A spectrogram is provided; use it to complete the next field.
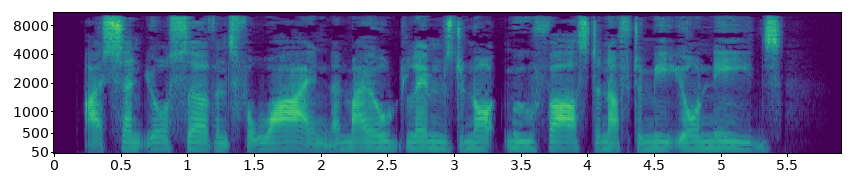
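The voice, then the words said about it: Raspy old man's voice. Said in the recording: “A voice as raspy as sand swirling in a glass”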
